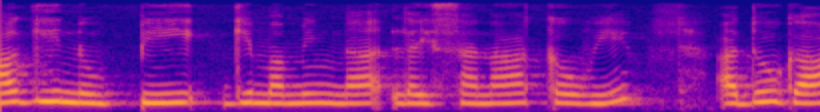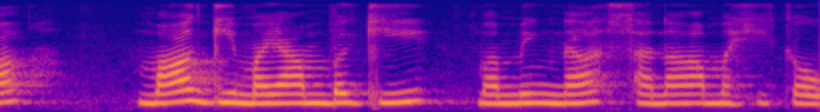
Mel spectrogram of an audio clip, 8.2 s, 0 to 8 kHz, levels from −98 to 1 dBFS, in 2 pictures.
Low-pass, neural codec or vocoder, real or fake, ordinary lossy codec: 7.2 kHz; autoencoder, 48 kHz, 128 numbers a frame, DAC-VAE, trained on Japanese speech; fake; none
